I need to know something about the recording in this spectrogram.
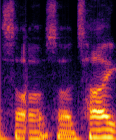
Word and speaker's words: Tadhg: So Tadhg, yeah, it's a really old Irish name, and nobody gets it right unless you're from Ireland, really.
